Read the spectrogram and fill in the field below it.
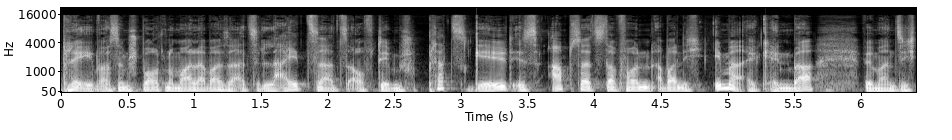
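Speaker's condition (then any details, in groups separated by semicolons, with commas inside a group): No condition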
